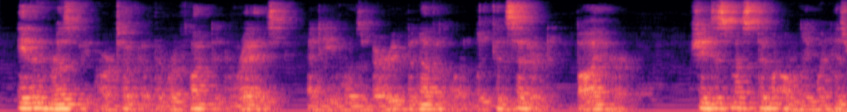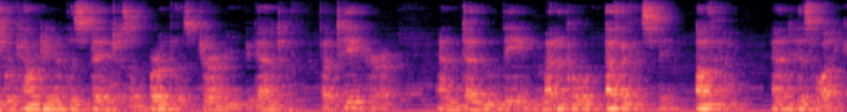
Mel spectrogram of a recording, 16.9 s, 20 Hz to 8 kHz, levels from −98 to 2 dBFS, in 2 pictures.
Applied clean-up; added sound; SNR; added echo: none; Musical instrument; 20 dB; reverberation time 0.5 s.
